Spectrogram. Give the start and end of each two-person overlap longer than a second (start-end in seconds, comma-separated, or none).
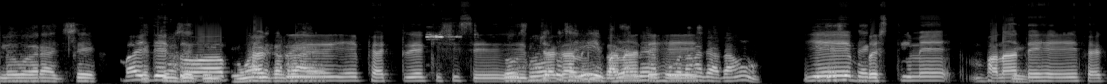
1.4-3.0, 5.4-7.0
